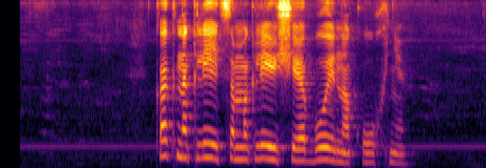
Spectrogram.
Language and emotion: Russian, neutral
